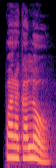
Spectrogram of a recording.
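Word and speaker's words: παρακαλώ: English don't forget that words get accentuated in Greek so make sure to stress that final syllable with the accent mark repeat after Chrissy parakalo para calo since most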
